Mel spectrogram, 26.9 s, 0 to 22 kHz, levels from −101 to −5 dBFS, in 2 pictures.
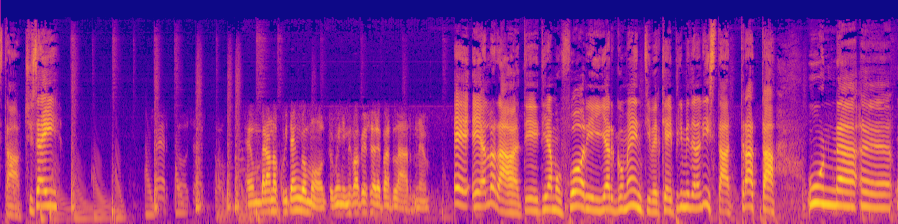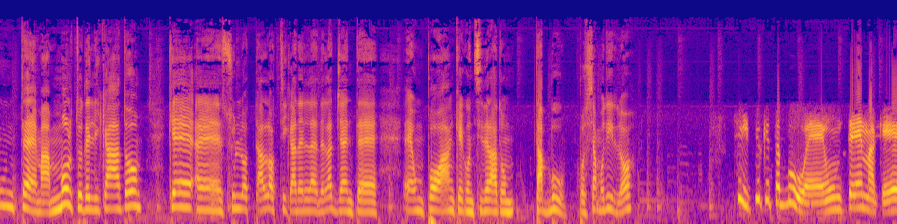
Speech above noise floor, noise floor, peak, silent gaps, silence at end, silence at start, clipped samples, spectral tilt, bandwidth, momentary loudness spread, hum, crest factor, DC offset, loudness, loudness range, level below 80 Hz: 27 dB; -47 dBFS; -4 dBFS; none; 0 s; 0 s; under 0.1%; -4.5 dB/octave; 16.5 kHz; 17 LU; none; 16 dB; under 0.1%; -20 LUFS; 7 LU; -46 dBFS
